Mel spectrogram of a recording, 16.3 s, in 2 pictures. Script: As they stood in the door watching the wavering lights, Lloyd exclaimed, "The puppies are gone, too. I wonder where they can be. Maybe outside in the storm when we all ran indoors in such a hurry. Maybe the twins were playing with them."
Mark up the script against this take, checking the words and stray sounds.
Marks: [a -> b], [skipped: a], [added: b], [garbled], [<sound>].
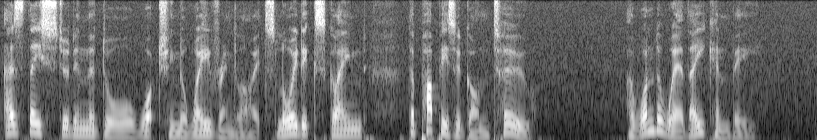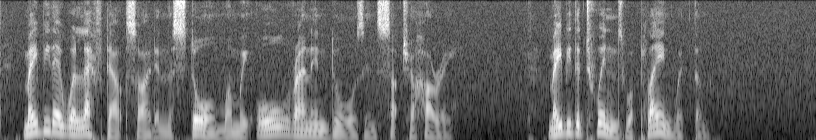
As they stood in the door watching the wavering lights, Lloyd exclaimed, "The puppies are gone, too. I wonder where they can be. Maybe [added: they were left] outside in the storm when we all ran indoors in such a hurry. Maybe the twins were playing with them."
